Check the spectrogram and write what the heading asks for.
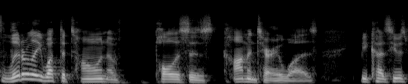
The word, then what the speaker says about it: Polis: state governor jared police is it police or police police i mispronounced that on good luck america sorry polis flax um connor cahill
